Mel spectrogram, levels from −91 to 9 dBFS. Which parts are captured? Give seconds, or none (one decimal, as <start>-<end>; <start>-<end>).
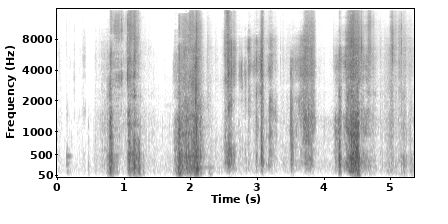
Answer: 0.0-2.0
